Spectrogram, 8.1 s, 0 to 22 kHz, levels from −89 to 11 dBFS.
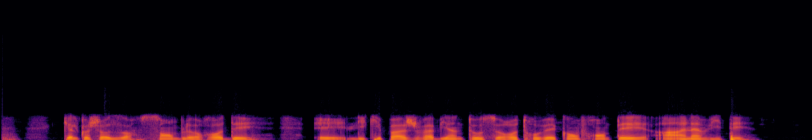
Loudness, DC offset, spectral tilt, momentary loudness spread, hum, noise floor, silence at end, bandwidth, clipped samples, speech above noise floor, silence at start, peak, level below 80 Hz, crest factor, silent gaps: -20 LUFS; under 0.1%; -10.5 dB/octave; 7 LU; none; -79 dBFS; 0.65 s; 4.1 kHz; under 0.1%; 60 dB; 0.05 s; -2 dBFS; -46 dBFS; 18 dB; none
